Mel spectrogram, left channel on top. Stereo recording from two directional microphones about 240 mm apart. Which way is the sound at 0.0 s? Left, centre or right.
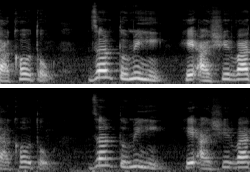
Left.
